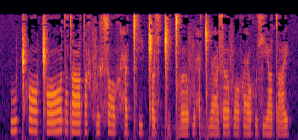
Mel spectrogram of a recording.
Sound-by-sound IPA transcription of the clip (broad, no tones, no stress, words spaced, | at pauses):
u ǁʰɔːǁɔː dʌtˤeːtˤʌxfɘx sɔːxħə ǀʰi ǁʌsʲ ɡ͡ǁeɡ͡ǀʌː fuħɘɡ͡ǀu ʕʌsʌːfɔːxʕɔx usʲeː tˤe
